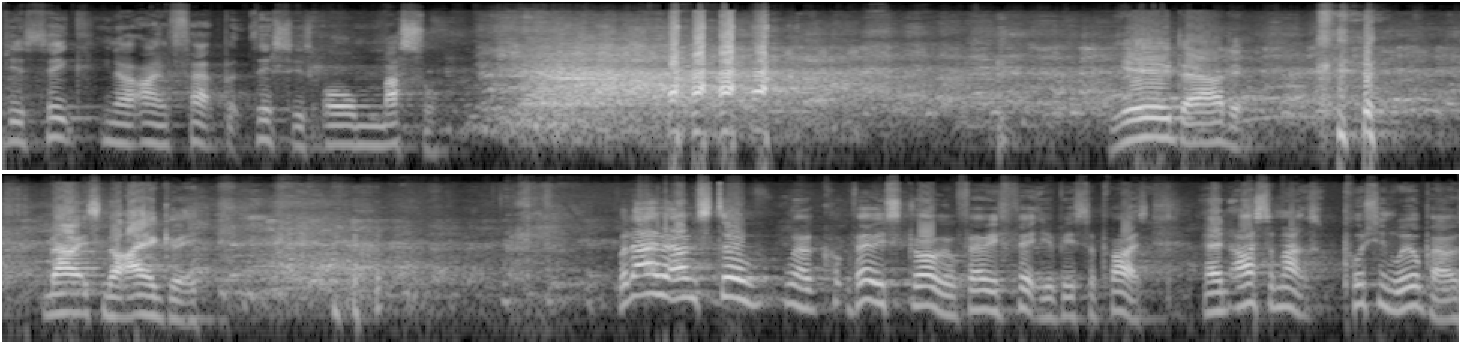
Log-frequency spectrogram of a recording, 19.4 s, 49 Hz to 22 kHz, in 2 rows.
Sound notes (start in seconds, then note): 3.0 laughter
